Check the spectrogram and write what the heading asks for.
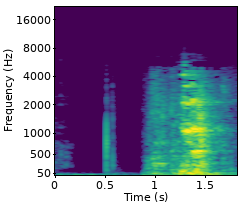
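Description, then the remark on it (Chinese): A short sharp click, like a latch, then after a brief pause a louder, sustained rushing creak as a door is slowly opened after the doorbell rang. No one speaks. “老鼠牙医慢吞吞的去开门”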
